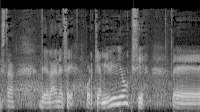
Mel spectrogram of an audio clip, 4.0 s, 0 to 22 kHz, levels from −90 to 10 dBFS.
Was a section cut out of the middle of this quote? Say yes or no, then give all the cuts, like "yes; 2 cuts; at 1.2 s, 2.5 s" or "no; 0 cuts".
yes; 2 cuts; at 2.0 s, 2.6 s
